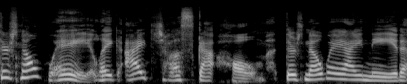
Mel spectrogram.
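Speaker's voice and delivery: normal talking voice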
